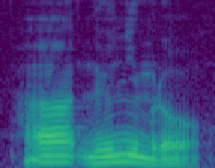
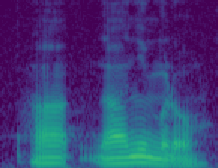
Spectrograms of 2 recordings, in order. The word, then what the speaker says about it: 하나님: 그래서 지역에 따라서는 하느님으로 발음하기도 하고 하나님으로 발음하기도 하는데, 우리 개신교에서는 이렇게 발음하는 것이 유의신의 의미도 부차적으로 가질 수가 있으니까 이 하느님보다 하나님을 택했다. 이렇게 우리가 생각을 해야 합니다.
